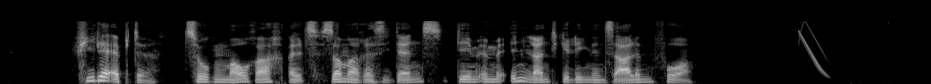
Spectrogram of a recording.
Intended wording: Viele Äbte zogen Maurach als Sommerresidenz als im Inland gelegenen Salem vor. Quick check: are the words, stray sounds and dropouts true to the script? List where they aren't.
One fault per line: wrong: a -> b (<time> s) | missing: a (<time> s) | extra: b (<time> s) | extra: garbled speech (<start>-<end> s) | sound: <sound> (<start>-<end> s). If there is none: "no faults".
wrong: als -> dem (4.6 s)
sound: chirp (8.0-8.3 s)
